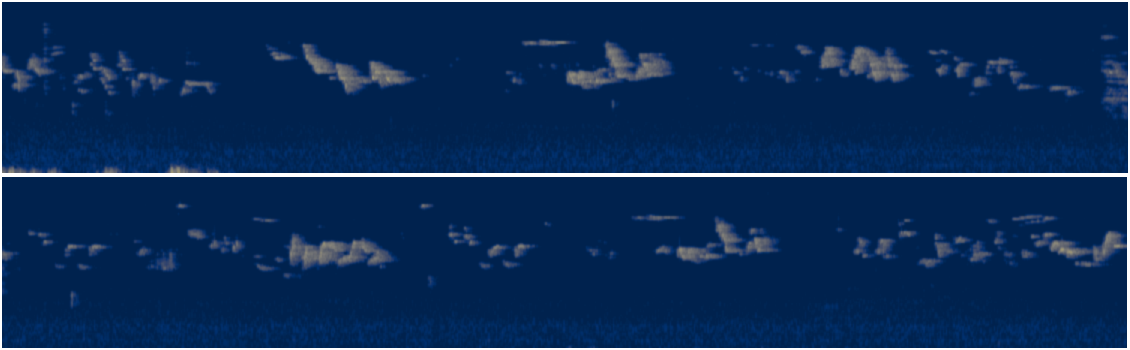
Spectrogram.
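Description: Songbirds chirping and twittering in short high phrases every second or two, over a faint steady hiss. A few low thumps sound in the first few seconds.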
